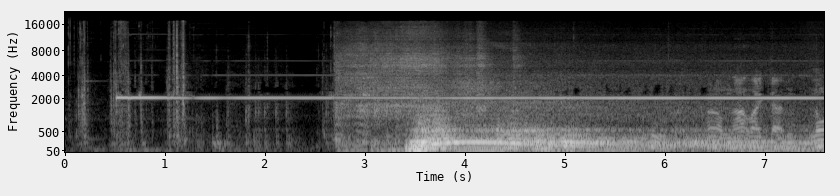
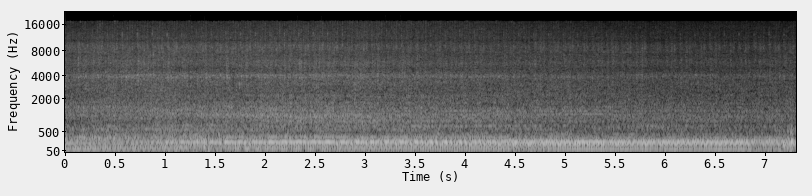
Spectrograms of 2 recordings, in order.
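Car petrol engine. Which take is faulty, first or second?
first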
